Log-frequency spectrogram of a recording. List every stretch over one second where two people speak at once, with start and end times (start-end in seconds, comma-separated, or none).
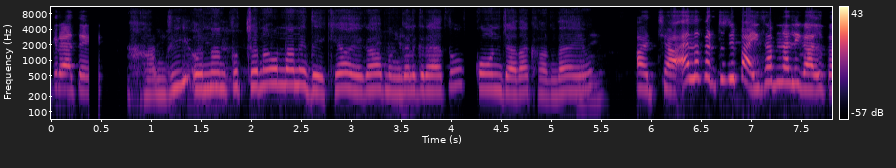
0.9-2.3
